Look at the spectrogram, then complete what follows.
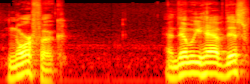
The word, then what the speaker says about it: Norfolk: of the biggest cities in Virginia it's not pronounced Norfolk it's Norfolk and then we have this one here I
